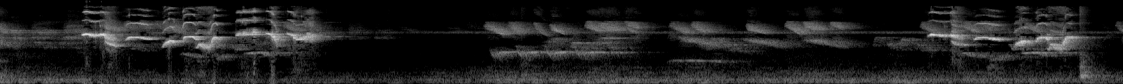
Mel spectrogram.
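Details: Oriental magpie-robin in breeding condition singing in the morning, used to attract wild birds and train young; two loud bursts of rapid whistled notes, with softer repeated chirps between them.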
